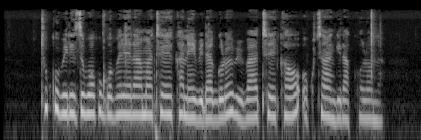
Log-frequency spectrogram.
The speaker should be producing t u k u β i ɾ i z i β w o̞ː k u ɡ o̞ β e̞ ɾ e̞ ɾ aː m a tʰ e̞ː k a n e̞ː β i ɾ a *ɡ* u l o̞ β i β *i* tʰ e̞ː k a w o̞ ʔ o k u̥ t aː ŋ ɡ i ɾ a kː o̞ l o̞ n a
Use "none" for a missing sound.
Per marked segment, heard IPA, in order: ɡ, a

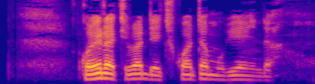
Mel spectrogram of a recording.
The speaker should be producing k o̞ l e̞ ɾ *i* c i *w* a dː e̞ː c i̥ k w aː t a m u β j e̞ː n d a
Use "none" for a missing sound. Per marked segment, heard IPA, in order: a, β

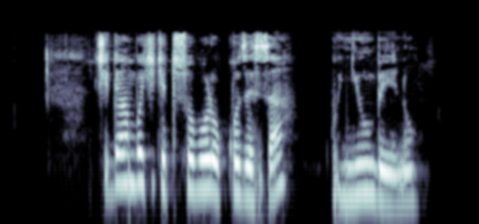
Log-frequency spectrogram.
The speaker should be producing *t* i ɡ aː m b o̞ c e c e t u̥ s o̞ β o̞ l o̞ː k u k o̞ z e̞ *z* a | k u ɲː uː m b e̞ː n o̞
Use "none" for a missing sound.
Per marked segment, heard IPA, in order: c, s

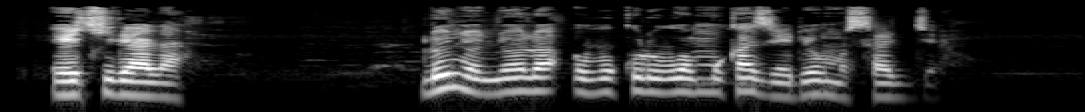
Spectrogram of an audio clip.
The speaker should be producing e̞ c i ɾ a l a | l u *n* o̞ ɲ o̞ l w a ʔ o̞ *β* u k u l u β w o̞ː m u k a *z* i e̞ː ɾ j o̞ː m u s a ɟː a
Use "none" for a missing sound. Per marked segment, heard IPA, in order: ɲ, β, z

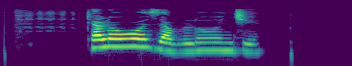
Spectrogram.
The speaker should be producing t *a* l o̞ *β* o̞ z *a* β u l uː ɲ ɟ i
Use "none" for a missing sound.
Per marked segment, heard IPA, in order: a, w, a

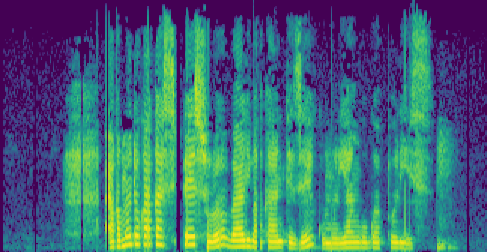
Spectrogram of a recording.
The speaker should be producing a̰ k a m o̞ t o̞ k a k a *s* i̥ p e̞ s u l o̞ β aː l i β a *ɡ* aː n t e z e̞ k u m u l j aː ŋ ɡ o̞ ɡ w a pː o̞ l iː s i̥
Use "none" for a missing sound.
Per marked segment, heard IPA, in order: s, k

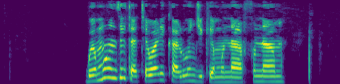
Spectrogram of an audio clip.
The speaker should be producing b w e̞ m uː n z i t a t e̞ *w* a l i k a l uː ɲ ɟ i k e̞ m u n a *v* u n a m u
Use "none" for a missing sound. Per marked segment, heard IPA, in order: w, f

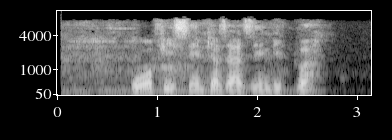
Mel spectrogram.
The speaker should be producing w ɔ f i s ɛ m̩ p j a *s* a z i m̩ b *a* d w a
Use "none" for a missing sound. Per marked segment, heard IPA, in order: z, i

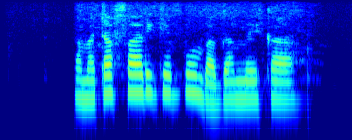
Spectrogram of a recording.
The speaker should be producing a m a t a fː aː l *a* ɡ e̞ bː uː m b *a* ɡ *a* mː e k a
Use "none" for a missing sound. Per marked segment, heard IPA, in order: i, a, a

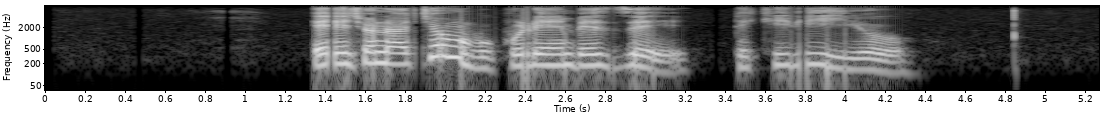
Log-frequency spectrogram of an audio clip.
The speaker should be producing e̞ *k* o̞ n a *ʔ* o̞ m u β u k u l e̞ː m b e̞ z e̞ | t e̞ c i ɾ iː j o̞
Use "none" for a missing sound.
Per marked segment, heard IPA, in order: c, c

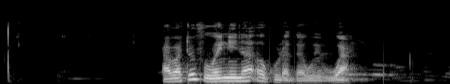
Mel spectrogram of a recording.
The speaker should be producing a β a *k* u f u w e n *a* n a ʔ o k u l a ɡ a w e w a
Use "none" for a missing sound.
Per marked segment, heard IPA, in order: t, i

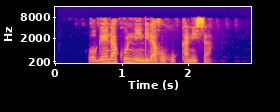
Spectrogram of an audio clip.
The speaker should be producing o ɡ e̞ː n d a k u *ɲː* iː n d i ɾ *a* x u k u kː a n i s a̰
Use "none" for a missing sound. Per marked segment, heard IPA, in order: nː, a

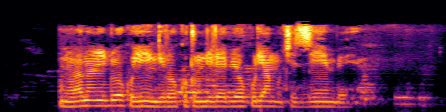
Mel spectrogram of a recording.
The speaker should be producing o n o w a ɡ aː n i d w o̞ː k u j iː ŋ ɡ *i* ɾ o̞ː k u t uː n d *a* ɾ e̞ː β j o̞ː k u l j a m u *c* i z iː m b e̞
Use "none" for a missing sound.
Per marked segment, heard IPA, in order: i, i, c

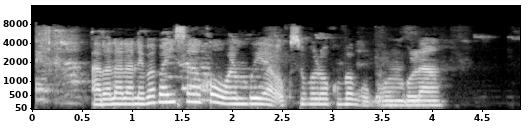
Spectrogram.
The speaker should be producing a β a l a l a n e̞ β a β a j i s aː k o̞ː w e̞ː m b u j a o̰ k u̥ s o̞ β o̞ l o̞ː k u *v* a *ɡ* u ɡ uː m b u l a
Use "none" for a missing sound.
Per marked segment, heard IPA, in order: v, ɡ

